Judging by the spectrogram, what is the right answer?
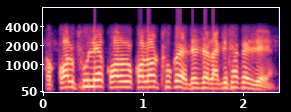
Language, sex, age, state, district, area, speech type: Assamese, male, 45-60, Assam, Darrang, rural, conversation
